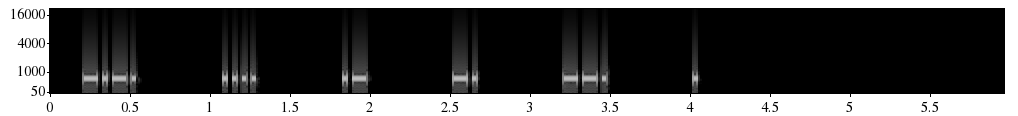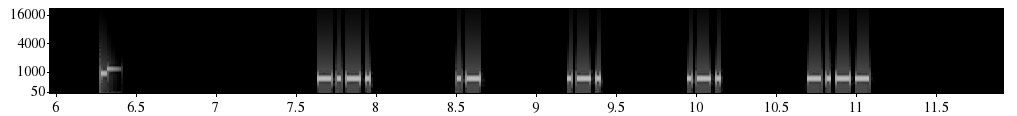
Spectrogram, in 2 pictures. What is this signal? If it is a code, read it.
Morse code, heard as a keyed tone, about 38 wpm, spaced as for 14 wpm, 690 Hz. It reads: CHANGE CARRY
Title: 6x Character Spacing - Top 300 Words - 40wpm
